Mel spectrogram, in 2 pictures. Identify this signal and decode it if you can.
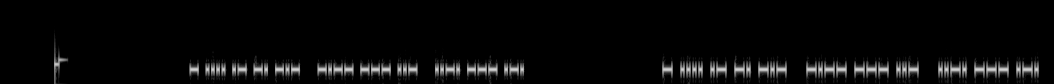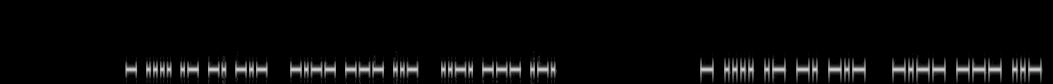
Morse code, heard as a keyed tone, about 38 wpm, 700 Hz. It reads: THANK YOU FOR THANK YOU FOR THANK YOU FOR THANK YOU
